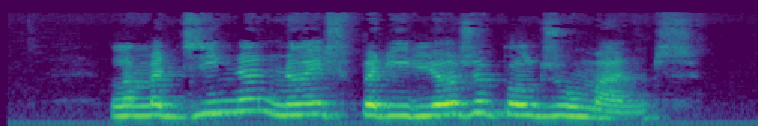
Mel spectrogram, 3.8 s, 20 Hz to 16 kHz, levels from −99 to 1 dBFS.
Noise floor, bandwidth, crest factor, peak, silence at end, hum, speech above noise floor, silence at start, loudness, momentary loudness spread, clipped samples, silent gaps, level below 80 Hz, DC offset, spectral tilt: -65 dBFS; 11 kHz; 18 dB; -6 dBFS; 0.45 s; none; 42 dB; 0.55 s; -23 LUFS; 11 LU; under 0.1%; none; -66 dBFS; under 0.1%; -5 dB/octave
